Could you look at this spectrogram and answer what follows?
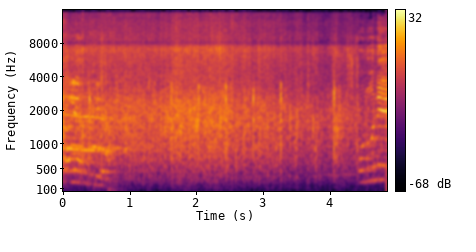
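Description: An audience claps for two guest speakers at a Hindi-language talk. The applause is steady and moderately loud, with a voice speaking over it at the start and end.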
